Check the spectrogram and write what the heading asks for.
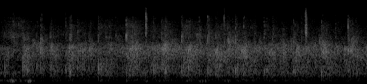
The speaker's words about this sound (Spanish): Entonces, el objetivo, darle un aplauso al Señor.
